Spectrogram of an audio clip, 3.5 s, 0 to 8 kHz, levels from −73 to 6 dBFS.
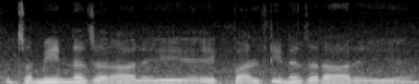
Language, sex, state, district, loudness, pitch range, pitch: Hindi, female, Uttar Pradesh, Lalitpur, -14 LUFS, 210-220 Hz, 215 Hz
